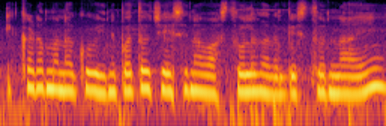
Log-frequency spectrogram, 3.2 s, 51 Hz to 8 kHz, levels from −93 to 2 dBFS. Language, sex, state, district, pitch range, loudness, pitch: Telugu, female, Telangana, Karimnagar, 195-220 Hz, -12 LUFS, 205 Hz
